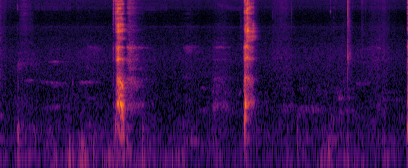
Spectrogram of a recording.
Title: More hiccup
